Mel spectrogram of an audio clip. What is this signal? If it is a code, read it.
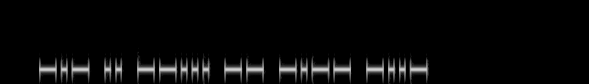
Morse code, heard as a keyed tone, about 22 wpm, 700 Hz. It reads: KI7MYX
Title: USA Call Signs - 6 Characters - 22wpm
